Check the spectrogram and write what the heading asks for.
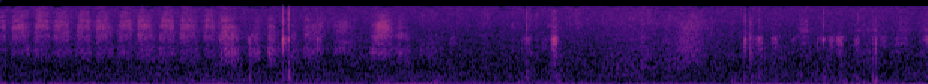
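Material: Banana peel.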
